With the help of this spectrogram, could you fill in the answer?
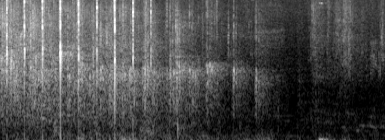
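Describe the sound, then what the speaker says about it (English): Audience applause for Olympic athletes walking onto the stage at a women's health and fitness expo, a burst of claps that fades gradually over several seconds, with a brief low thump near the end. "go ahead and give a round of applause as they come up here to the stage"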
